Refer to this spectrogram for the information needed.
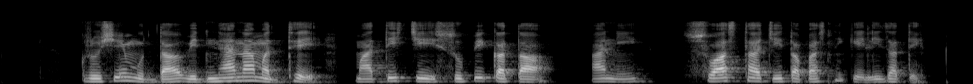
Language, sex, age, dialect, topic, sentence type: Marathi, male, 60-100, Northern Konkan, agriculture, statement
